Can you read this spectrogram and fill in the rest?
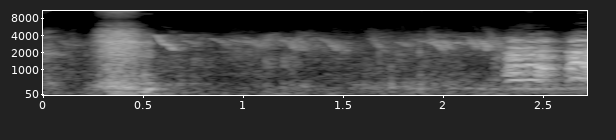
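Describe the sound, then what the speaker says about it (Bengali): Chicken chicks clucking and cheeping close by, a loud squawk at the start, then a series of short chirps and a burst of clucking at the end. "মুরগির বাচ্চা"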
